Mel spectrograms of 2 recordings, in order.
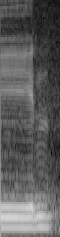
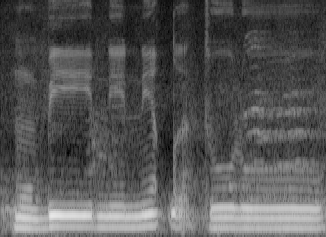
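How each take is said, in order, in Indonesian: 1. Kata-kata itu dipisahkan tanpa nun sambung. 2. Kata-kata itu disambung dengan bunyi nun sambung.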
